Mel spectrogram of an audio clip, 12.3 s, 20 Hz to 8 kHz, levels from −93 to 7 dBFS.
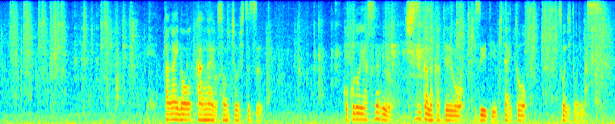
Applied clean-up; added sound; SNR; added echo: none; none; none; none.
